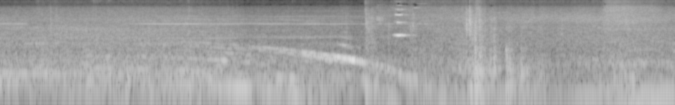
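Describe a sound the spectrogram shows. Traffic passes by on the road outside.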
